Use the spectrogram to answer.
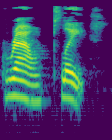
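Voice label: "ground plate", English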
